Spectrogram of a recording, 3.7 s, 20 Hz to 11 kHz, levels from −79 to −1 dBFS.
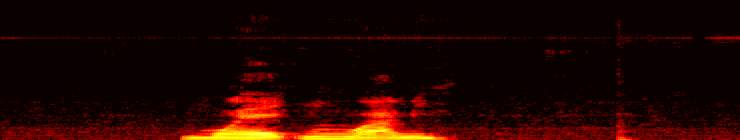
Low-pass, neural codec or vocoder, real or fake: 9.9 kHz; none; real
